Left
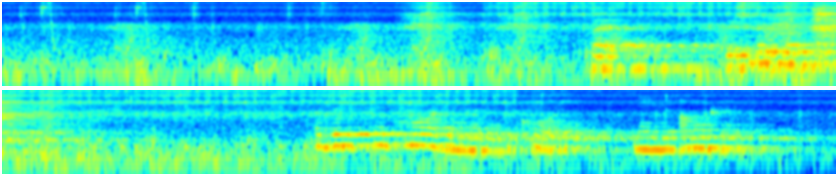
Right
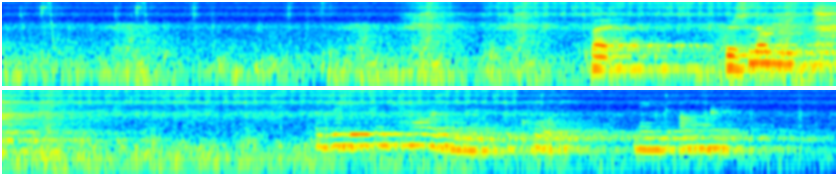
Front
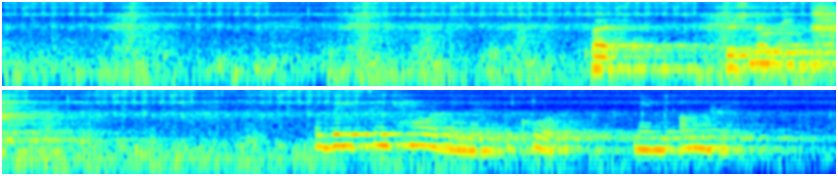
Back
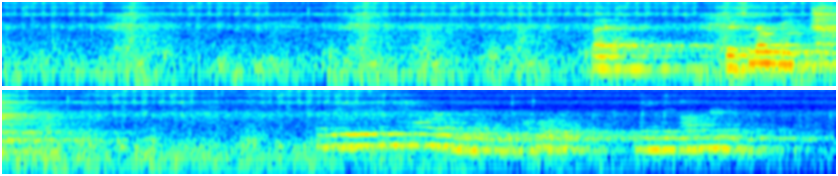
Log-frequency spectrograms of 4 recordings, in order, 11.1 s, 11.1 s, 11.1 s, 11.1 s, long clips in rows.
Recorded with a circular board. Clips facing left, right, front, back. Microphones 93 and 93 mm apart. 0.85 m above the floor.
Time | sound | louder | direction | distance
3.9 | a man speaking | right 6 dB, front 4 dB | 45° right | 1.0 m
5.4 | breathing | even, front 1 dB | 60° left | 5.5 m
7.6 | a woman speaking | right 2 dB, front 6 dB | 10° left | 1.8 m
